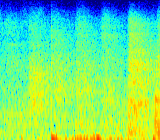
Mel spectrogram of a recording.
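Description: Three dull, low thumps close to the microphone, a little over half a second apart, with a breathy rush of air just before the last one.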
